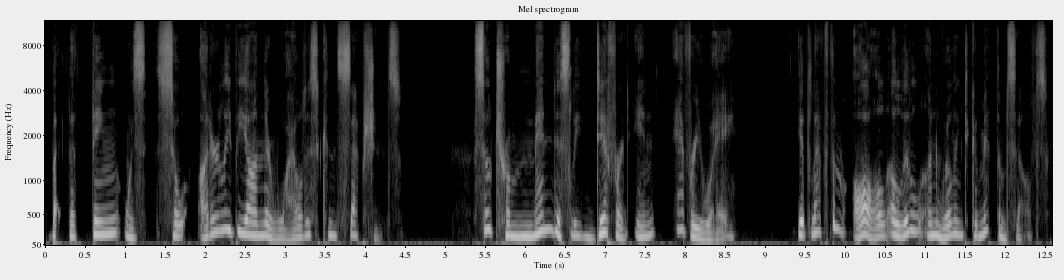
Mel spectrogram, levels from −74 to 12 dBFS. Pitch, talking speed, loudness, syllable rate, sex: 180 Hz, 125 wpm, -19 LUFS, 4.4 syllables/s, male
